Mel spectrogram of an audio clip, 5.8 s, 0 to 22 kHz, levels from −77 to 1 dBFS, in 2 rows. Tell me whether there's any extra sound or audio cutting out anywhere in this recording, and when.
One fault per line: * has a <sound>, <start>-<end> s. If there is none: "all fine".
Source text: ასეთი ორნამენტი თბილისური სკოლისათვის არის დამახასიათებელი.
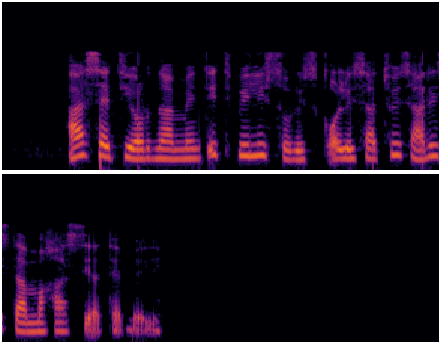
all fine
